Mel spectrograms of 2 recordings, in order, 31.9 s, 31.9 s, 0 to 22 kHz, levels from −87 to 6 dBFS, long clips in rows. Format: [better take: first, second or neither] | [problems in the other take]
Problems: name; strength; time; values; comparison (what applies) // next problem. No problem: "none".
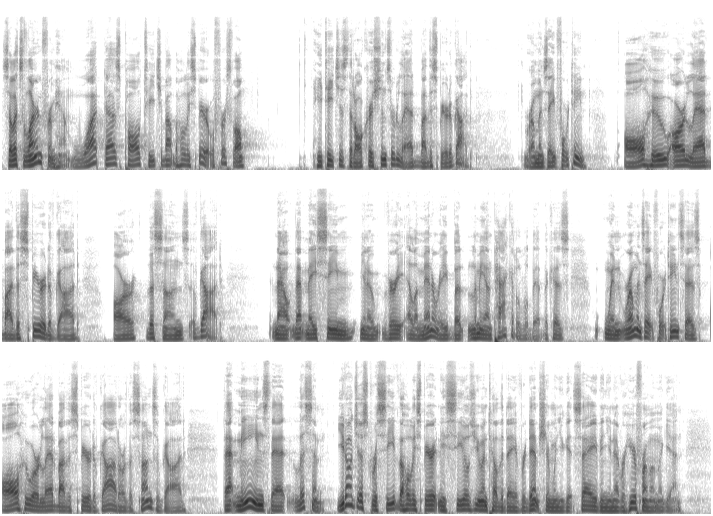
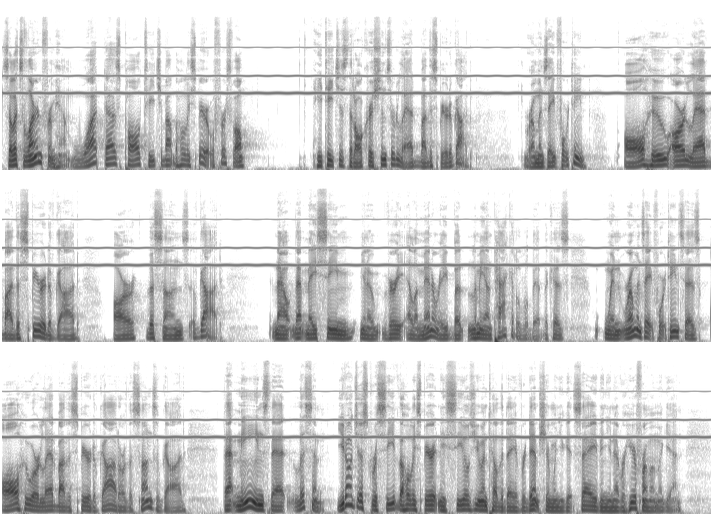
first | high-pitched whine; noticeable; throughout; 2.5 kHz, 10 dB below the speech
